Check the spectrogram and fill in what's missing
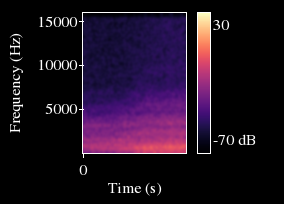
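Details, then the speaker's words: Lowenstein Medical CPAP machine issued by the hospital for sleep apnea, after a month of use, with no mask on; a steady rushing hiss of airflow that grows louder over about a second as it starts up. "hear that it's not that noisy when when it settles down I think the soft starts see it even tells you when you haven't got your mask on"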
